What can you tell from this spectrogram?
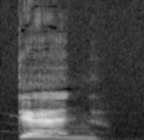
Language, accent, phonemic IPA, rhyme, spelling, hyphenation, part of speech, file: English, US, /ˈdɛn/, -ɛn, den, den, noun / verb, En-us-den.ogg
- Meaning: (noun) 1. A small cavern or hollow place in the side of a hill, or among rocks; especially, a cave used by a wild animal for shelter or concealment 2. A squalid or wretched place; a haunt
